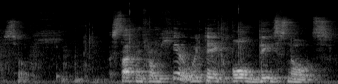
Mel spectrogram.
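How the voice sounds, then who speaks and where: A Russian lecturer speaks slowly in a slightly high voice with a Russian accent, background noise audible behind him. He draws at a university whiteboard in a lecture hall, thinking aloud, restarting and repeating words, and the echoey room and off-mic drift are noticeable.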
